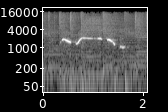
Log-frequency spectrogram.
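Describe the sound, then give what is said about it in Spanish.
A person whistles a short signal call of several rising and sliding tones, clear, ending on a brief lower note, with faint background noise. “Me acuerdo el silbido”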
